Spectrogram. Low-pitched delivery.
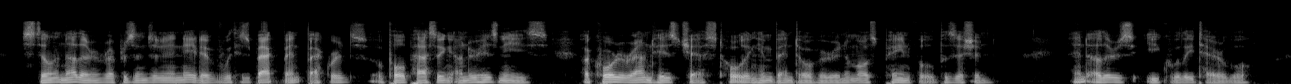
Yes: very low, 95 Hz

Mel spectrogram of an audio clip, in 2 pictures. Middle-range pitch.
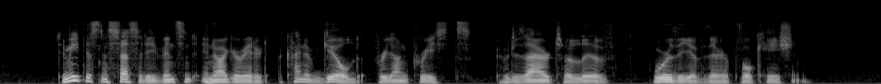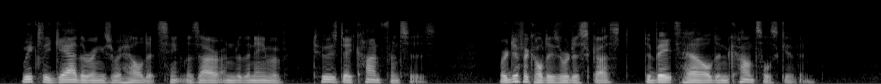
No: very low, 95 Hz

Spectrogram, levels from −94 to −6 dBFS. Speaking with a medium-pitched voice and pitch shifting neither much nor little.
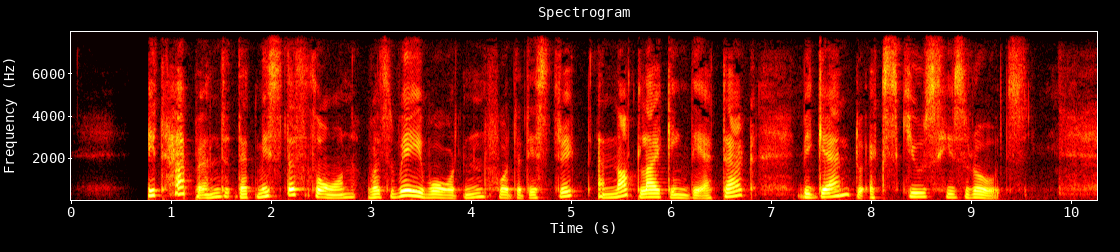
No: medium, 170 Hz; wide, 7.1 semitones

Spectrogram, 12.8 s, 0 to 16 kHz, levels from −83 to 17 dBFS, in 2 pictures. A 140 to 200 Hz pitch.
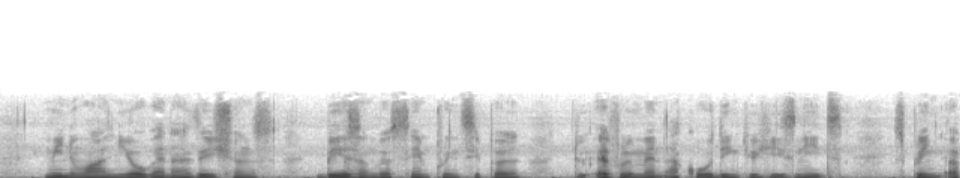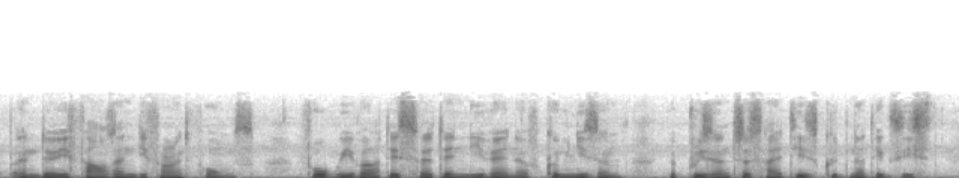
No: low, 115 Hz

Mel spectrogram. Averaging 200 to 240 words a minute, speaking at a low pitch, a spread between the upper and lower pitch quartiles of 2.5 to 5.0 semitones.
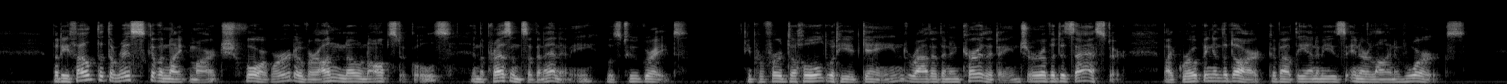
Yes: fast, 205 wpm; low, 130 Hz; average, 3.0 semitones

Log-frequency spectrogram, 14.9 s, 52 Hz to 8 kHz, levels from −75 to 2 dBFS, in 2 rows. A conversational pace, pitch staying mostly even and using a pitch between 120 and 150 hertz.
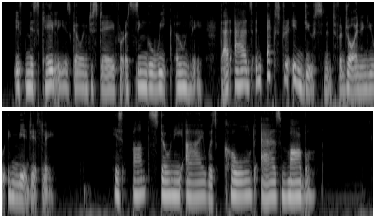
No: slow, 115 wpm; narrow, 2.0 semitones; low, 135 Hz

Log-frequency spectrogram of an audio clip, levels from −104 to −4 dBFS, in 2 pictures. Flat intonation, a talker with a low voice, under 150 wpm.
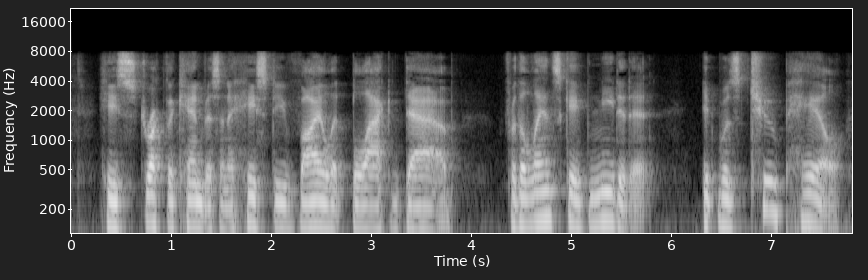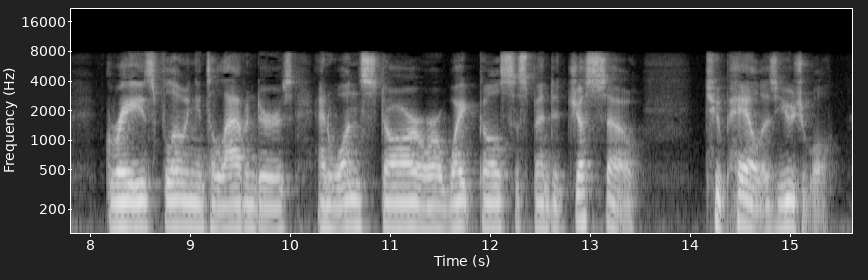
Yes: narrow, 2.0 semitones; low, 120 Hz; average, 140 wpm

